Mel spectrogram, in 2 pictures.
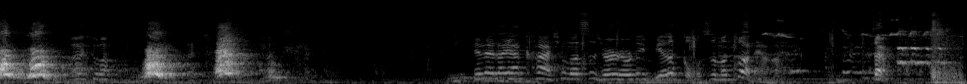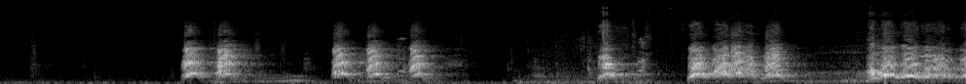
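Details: Aggressive Presa Canario defending its food bowl, giving sharp clustered barks at the start and end, while a human voice talks through the quieter middle stretch.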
